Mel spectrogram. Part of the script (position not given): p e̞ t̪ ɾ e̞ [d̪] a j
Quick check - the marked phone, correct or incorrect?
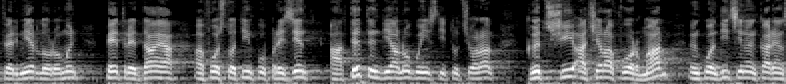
correct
